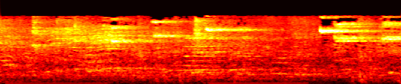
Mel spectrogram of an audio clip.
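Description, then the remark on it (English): A basketball is dribbled on a hardwood court during a game between Fort Recovery and LCC, its thumps partly buried in busy gym crowd noise, with sneaker squeaks and voices in the background. “dribbles in, passes it back to”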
